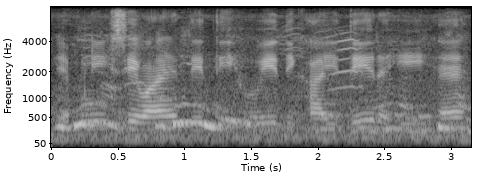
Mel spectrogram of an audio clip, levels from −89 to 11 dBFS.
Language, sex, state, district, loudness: Hindi, male, Chhattisgarh, Raipur, -16 LUFS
